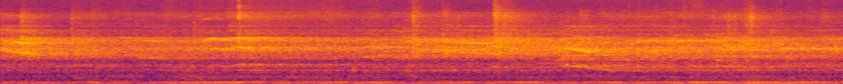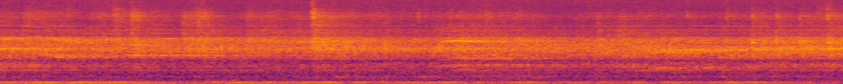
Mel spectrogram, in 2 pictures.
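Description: Skates scrape and hiss across ice in a large echoing hall.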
